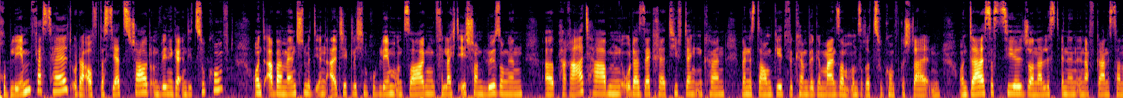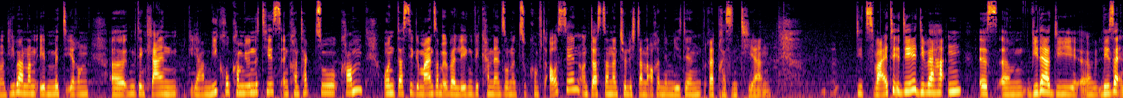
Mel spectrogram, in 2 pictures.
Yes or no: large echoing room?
no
